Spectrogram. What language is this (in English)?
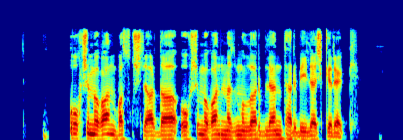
Uyghur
